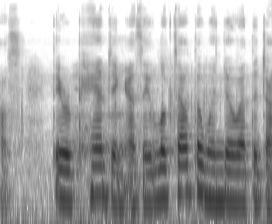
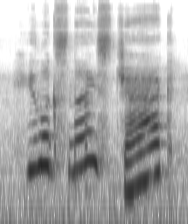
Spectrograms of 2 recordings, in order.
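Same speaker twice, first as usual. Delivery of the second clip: sweet; 11 semitones higher, much slower than usual. Acted. Annie charmed by dinosaur.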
